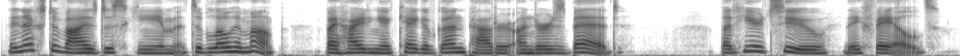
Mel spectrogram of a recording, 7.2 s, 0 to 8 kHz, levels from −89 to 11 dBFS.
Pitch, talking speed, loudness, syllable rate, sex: 205 Hz, 190 wpm, -18 LUFS, 5.4 syllables/s, female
